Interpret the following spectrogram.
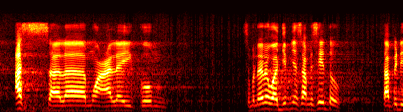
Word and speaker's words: Assalamualaikum: Yang penting apa? Assalamualaikum. Ada alif lamnya. Jangan salamualaikum warahmatullah. Salamualaikum. Ada nggak alif lamnya? Kurang. Salamualaikum. Harusnya apa? Assalamualaikum.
